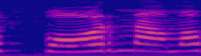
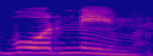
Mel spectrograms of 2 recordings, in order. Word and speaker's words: Vorname: और हम यहाँ पे फोरनामा प्रोनाउंस करते हैं बट लिखते हैं उसको VORNAME। ओके, तो वो हम इंग्लिश के अनुसार प्रोनाउंस करेंगे तो बनेगा वॉरनेम, बट नो, इट्स फॉरनामा।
